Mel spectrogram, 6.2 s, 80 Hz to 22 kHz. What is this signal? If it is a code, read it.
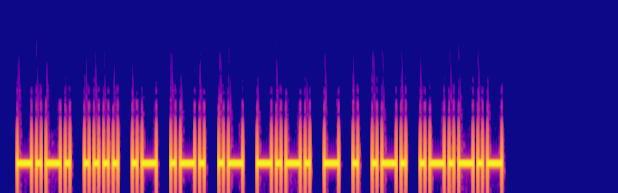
Morse code, heard as a keyed tone, about 25 wpm, 700 Hz. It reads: CHARACTER.
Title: Sentences from Top 1500 Words 25wpm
